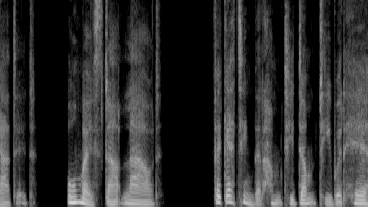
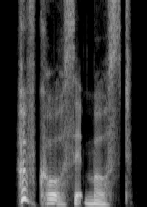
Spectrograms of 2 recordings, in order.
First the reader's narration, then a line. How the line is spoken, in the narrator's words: Humpty Dumpty said with a short laugh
